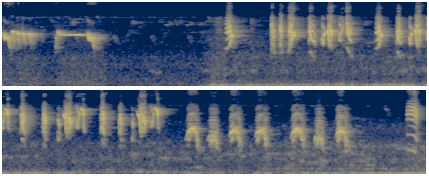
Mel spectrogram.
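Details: Long-tailed shrike's vigorous morning song, played to get other shrikes singing: two strained notes, a two-second gap, then a fast, continuous chatter of harsh, scratchy high notes with a low rumbling hum underneath.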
